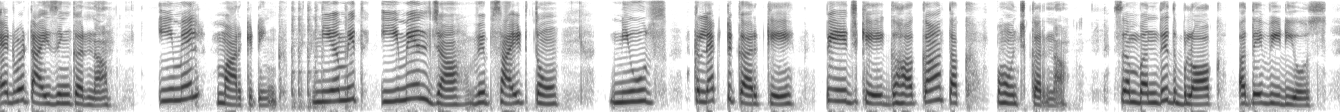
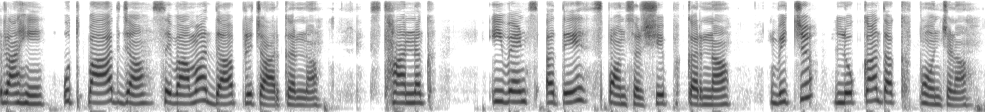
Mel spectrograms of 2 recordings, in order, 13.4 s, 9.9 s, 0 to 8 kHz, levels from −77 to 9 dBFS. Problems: none marked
